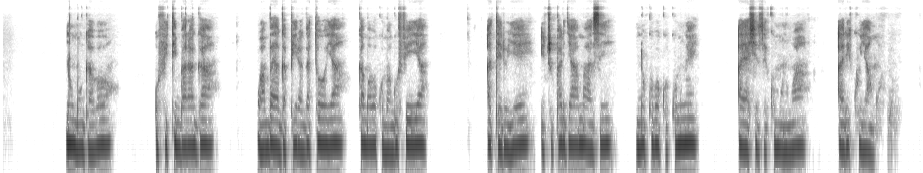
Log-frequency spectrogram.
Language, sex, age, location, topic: Kinyarwanda, female, 36-49, Kigali, health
